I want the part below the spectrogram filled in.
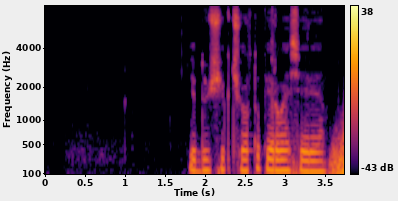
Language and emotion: Russian, neutral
